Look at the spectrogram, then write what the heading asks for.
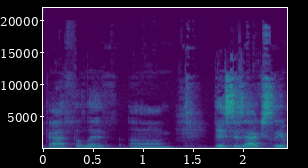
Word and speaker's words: batholith: batholith that's how that is how you say batholith um this is actually a part of Earth's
